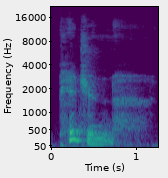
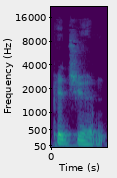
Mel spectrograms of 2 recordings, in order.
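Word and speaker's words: pidgin: ended up with this pigeon English you can look it up it's called it's spelled p i d g i n it's not you know like pigeon like the bird it's pigeon English I chose not to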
